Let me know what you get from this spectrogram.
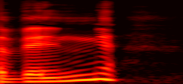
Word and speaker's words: Vigne: It's a Antinori Pian della Vigne. How do you say V-I-G-N? – Vigne.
